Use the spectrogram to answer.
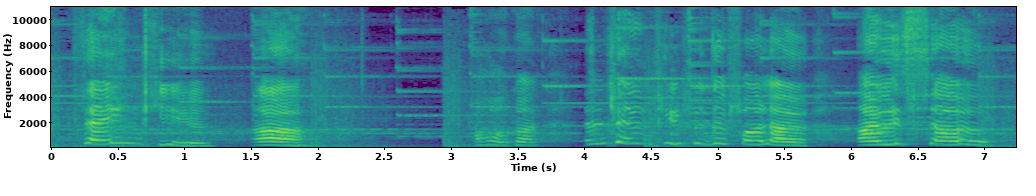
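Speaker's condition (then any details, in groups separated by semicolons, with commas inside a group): Cerebral palsy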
